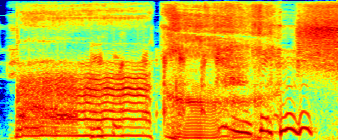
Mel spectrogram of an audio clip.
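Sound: imitated loud snoring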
